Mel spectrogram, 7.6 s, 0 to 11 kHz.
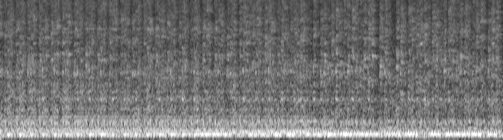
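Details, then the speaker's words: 1985 Harley-Davidson Ironhead Sportster, first run after ignition checks on coil primary and secondary: steady, slightly loping V-twin idle with even firing beat, no knocks or misses; running normally. "[Music] yeah he runs man that's a good feeling to hear that noise"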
